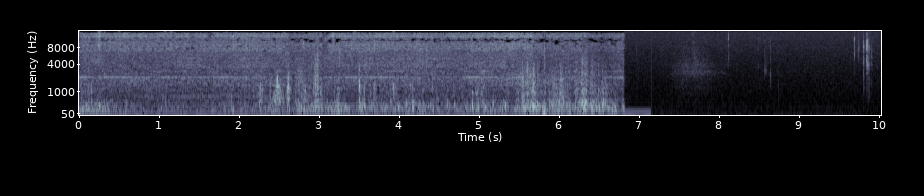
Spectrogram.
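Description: Oshkosh Striker ARFF crash truck running with its Snozzle boom hydraulics, retracting the high-reach turret back toward its bed: a steady low hum under gusty wind noise on the microphone. It cuts off abruptly about seven seconds in.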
